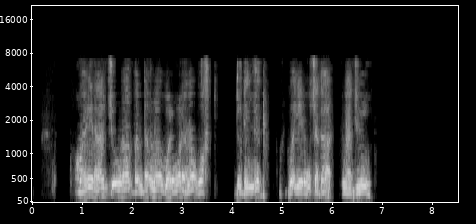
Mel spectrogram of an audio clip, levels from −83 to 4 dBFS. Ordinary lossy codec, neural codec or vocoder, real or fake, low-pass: AAC, 32 kbps; codec, 44.1 kHz, 1.7 kbps, Pupu-Codec; fake; 7.2 kHz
